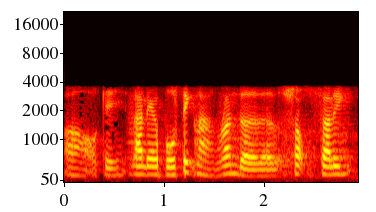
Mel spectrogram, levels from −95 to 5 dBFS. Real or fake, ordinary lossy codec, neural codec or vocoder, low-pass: fake; AAC, 24 kbps; vocoder, 44.1 kHz, 128 mel bands every 256 samples, BigVGAN v2; 3.6 kHz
